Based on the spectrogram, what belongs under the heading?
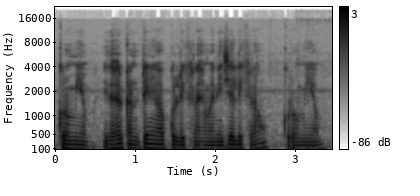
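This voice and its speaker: This man speaks in a fairly low, flat, slightly bright voice over a faint hiss or hum. Writing on the board, he drawls through a chemistry lesson step by step, asking questions and supplying the answers himself.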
